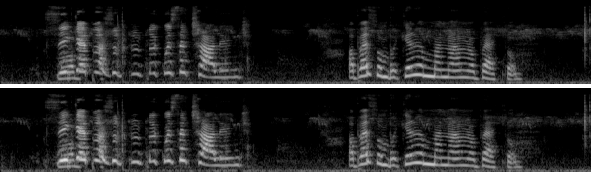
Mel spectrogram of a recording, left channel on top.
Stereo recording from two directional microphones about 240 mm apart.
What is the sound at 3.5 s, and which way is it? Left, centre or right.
A woman's voice, centre.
